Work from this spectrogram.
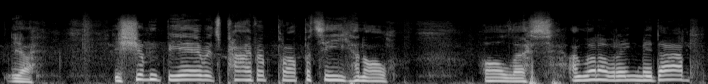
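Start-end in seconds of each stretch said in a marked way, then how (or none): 1.1-6.8 put-on high, stroppy, poorly done Scouse accent. Retelling a woman telling the drone-flying speaker to leave, bad scouse accent. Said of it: "I can't do a Scouse accent anyway".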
